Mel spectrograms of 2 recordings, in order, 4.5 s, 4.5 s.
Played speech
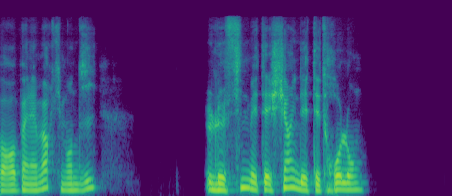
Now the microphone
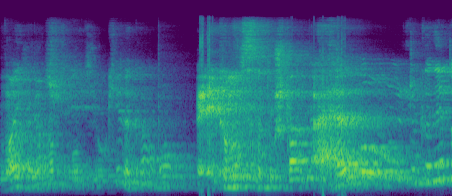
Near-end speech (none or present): present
